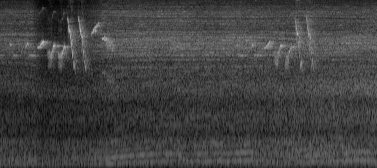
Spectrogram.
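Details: Double-collared seedeater singing after a female excited it: two short bursts of high whistles and falling slurs, separated by a pause, with a passing engine drone below.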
